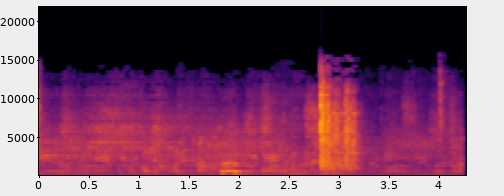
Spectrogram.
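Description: A loaded deadlift barbell, 585 lb on iron plates, set down on the platform with one heavy metal clank of the plates nearly three seconds in.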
